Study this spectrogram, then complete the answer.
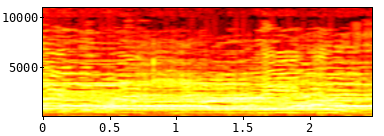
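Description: An excited crowd of Dodger fans cheers and shouts at a street parade, a dense, continuous roar of whoops and raised voices filling the whole stretch at steady high loudness.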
